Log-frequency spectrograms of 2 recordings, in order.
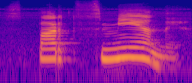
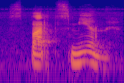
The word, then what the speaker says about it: спортсмены: Спортсмены. Спортсмены. So here letter O also is without accent and I pronounce it like A.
